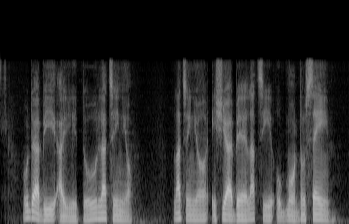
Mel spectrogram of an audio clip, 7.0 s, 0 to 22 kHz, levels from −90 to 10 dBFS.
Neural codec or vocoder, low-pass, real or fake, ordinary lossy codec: codec, 16 kHz, 0.5 kbps, X-Codec, WavLM features, trained on Multilingual LibriSpeech; 7.2 kHz; fake; none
